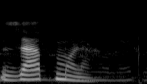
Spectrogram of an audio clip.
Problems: background conversations at intervals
